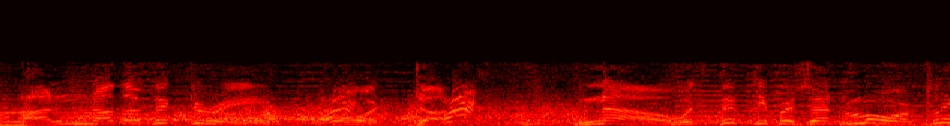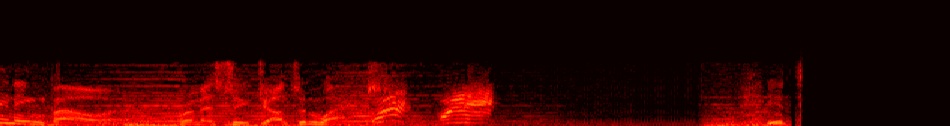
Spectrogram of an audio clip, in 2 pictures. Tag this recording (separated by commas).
Quack, Music, Speech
